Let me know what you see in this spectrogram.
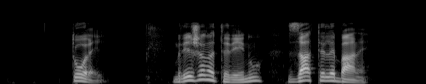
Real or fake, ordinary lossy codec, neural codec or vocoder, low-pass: real; none; none; 7.2 kHz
